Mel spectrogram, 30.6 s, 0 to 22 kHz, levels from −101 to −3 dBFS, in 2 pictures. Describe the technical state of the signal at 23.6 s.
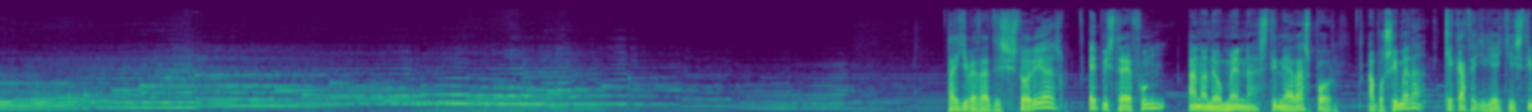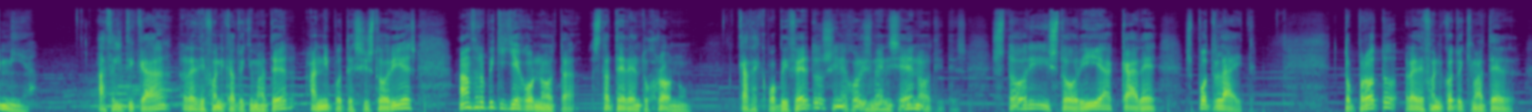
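At 23.6 s the signal shows channel delay (comb filtering), running from 23.39 to 25.59 s. One channel lags the other by roughly 20 ms, and when the two are summed to mono, shared content cancels at evenly spaced frequencies, starting down near 20 Hz. The result sounds rough or slightly doubled. On a spectrogram this appears as a comb of regularly spaced horizontal dark notch bands; the waveform shows doubled, smeared transients.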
